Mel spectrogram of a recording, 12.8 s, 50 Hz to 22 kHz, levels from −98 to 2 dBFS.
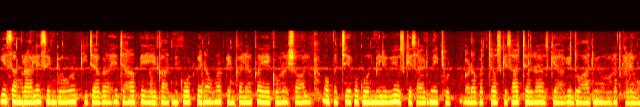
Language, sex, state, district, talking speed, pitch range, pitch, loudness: Hindi, female, Bihar, Gaya, 220 wpm, 180-185 Hz, 180 Hz, -17 LUFS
